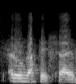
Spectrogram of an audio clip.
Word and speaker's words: Arunrugstichai: So hailing from Bangkok, Thailand, is Arunrugstichai. Did I pronounce that right? No, it's Arunrugstichai, but hardly anybody pronounced it right.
